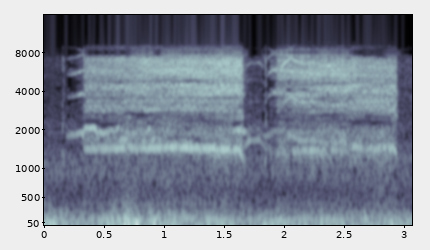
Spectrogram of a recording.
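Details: Two long, steady, harsh wails, each lasting over a second, at a peregrine falcon nest during feeding on June 10, 2022, in the afternoon; faint low rumble underneath.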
